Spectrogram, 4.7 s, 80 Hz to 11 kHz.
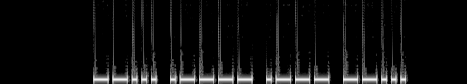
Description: Morse code, heard as a keyed tone, about 25 wpm, 700 Hz. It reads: 71J7
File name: practice / 25wpm / Four Letter-Number Combinations - 25wpm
